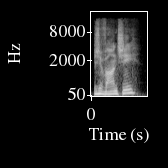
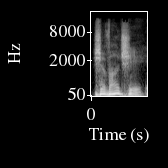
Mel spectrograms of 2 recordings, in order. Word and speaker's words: Givenchy: Well, how do you say it? – Givenchy. – Givenchy.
